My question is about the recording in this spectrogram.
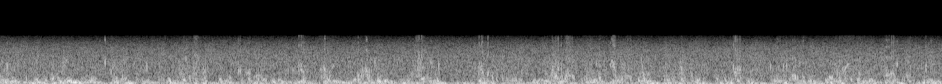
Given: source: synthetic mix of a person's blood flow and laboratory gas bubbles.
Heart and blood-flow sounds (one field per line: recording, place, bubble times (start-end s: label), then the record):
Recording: Doppler ultrasound of blood flow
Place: precordium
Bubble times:
0.00-0.15 s: bubbles
0.22-0.69 s: bubbles
1.01-1.40 s: bubbles
1.44-1.50 s: bubbles
1.56-2.11 s: bubbles
2.27-2.71 s: bubbles
2.85-3.41 s: bubbles
3.56-3.88 s: bubbles
4.09-4.44 s: bubbles
4.68-5.25 s: bubbles
5.43-6.54 s: bubbles
6.61-7.61 s: bubbles
7.68-8.17 s: bubbles
8.21-8.71 s: bubbles
8.81-9.35 s: bubbles
From the record:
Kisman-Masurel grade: 342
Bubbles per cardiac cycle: rolling drumbeat, 9 or more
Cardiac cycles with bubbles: 100%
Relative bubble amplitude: moderate (0.250 to 0.450)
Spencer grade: 3 (all of the cardiac periods contain showers or single bubble signals, but not dominating or overriding the cardiac motion signals)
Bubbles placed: anywhere in the cardiac cycle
